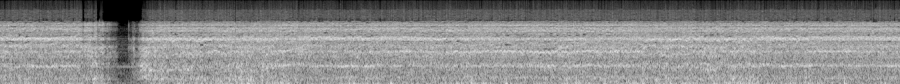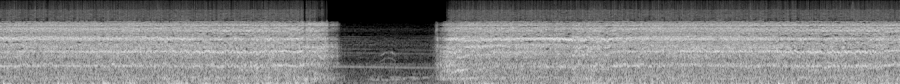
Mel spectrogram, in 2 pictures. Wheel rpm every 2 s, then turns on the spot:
160, 220, 220, 230, 230, 220, 60, 210, 230.
none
